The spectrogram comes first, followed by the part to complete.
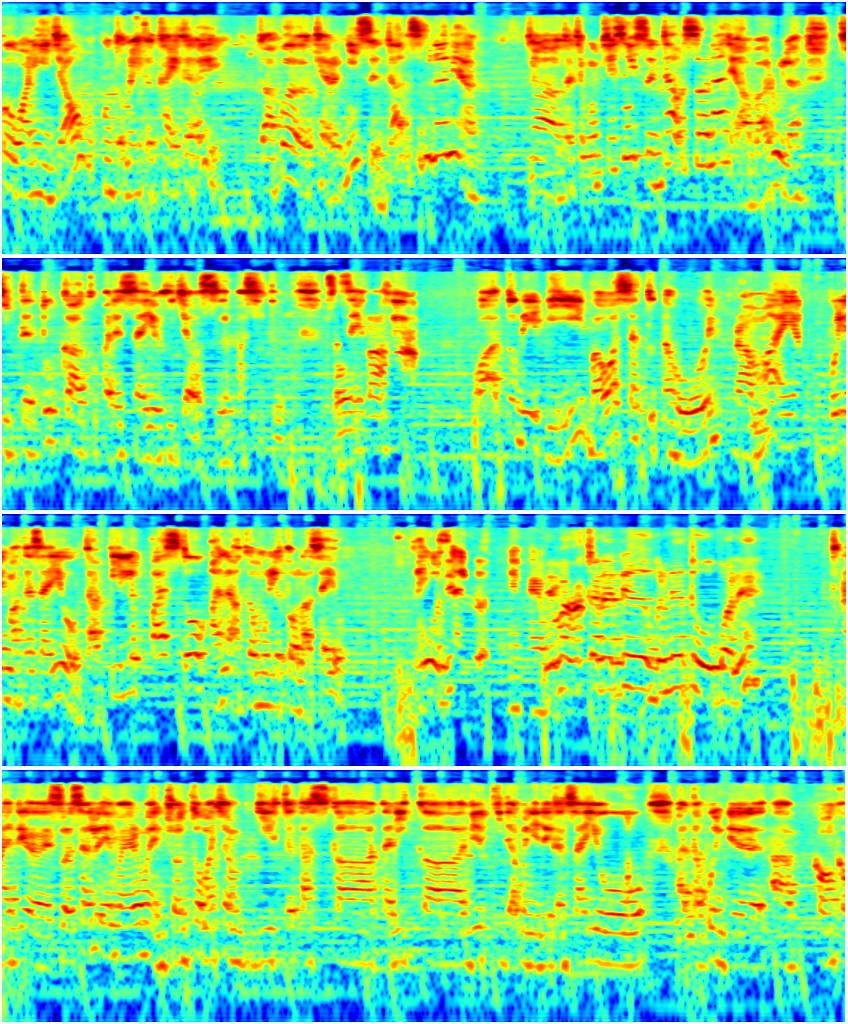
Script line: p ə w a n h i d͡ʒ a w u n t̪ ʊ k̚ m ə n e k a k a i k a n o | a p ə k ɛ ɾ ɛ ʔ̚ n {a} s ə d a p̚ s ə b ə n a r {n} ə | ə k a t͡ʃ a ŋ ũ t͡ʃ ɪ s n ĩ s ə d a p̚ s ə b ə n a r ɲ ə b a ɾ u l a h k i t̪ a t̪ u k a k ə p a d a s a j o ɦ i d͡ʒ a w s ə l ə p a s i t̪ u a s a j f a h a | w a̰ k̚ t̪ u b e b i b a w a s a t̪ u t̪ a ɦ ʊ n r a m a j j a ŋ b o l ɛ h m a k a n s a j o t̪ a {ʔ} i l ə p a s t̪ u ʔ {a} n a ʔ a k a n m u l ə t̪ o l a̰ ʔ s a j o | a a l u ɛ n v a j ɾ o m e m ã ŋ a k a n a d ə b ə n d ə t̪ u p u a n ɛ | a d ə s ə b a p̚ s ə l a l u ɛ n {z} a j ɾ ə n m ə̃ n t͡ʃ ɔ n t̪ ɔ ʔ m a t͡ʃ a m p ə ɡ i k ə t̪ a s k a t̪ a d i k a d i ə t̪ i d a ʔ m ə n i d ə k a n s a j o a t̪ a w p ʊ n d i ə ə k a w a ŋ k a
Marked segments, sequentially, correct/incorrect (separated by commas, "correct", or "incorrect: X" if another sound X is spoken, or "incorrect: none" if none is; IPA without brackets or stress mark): incorrect: i, incorrect: ɲ, incorrect: p, correct, incorrect: v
